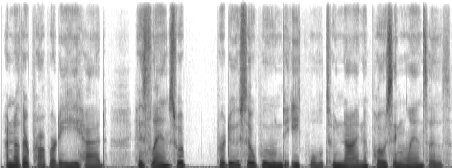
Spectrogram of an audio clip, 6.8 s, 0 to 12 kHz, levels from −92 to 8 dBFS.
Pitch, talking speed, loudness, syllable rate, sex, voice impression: 205 Hz, 135 wpm, -17 LUFS, 4.5 syllables/s, female, feminine, slightly young, relaxed, slightly weak, slightly dark, slightly muffled, slightly cute, calm, friendly, slightly reassuring, kind, modest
